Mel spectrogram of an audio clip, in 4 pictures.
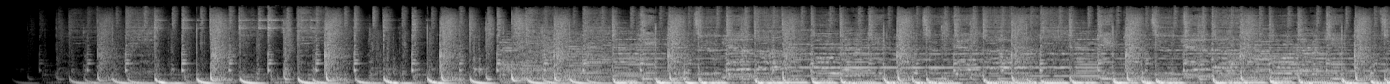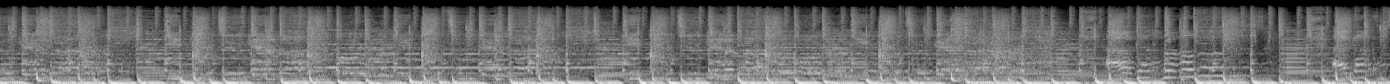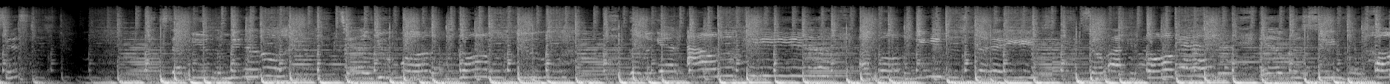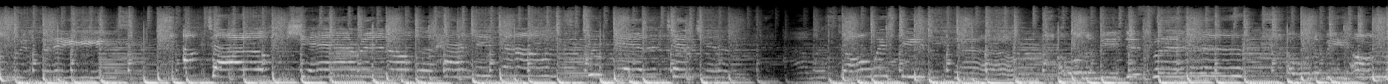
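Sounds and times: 
90s beat at 105 bpm: 0.3s - 55.5s.

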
